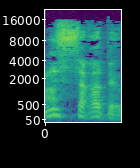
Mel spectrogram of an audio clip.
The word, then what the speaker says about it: 日坂: 掛川宿と金谷宿の間の29 番目が日坂、日坂と読むんですよ。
